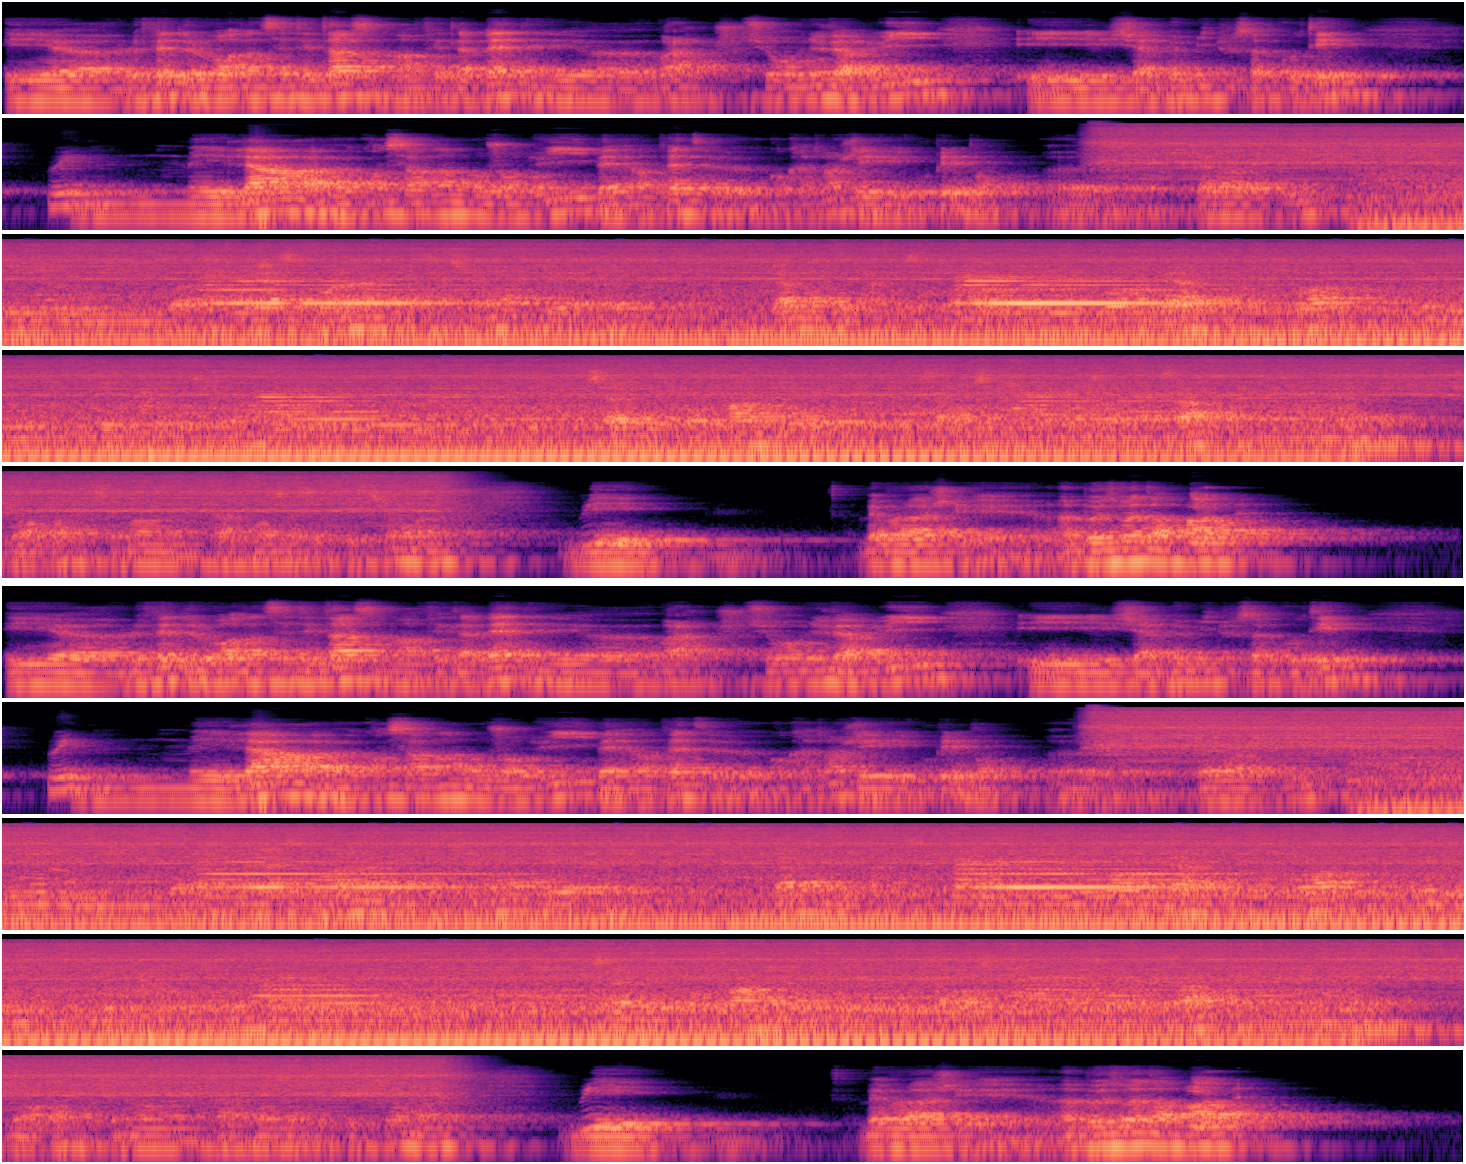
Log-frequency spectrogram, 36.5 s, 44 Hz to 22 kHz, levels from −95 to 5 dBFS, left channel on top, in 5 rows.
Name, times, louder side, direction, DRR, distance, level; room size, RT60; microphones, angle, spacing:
voice 1, 0.0-7.2 7.7-17.7 18.0-21.7 22.3-32.4 32.8-32.9 33.5-35.5, left 1 dB, 80° left, -4 dB, 0.9 m, -24 dB
sound 1, 12.7-31.6, right 2 dB, 60° right, 1.1 m, -24 dB
sound 2, 14.0-28.7, left 1 dB, 20° right, 0.6 m, -20 dB
voice 2, 14.7-15.1 21.7-22.2 28.5-28.9 32.1-32.4 35.2-35.5, right 2 dB, 85° right, 2 dB, 0.7 m, -27 dB
4.3 x 2.3 x 3.5 m, 1.2 s
head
